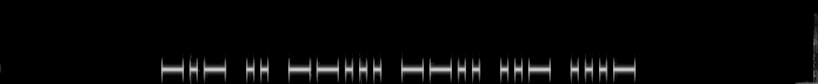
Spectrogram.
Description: Morse code, heard as a keyed tone, about 18 wpm, 700 Hz. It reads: KI7ZUV
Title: Speed Racing - USA 2x3 Call Signs 17wpm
